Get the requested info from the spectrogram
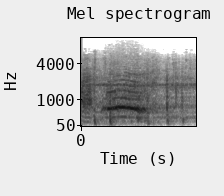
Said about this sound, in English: Did you hear something, Mr. Dillon? I'm not sure, Chester, but pull up. Yeah, but whatever it was, it came from over there toward the creek bank. Sure sounded to me like... That's what it is. It's somebody yelling. Yeah, it's down that way.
